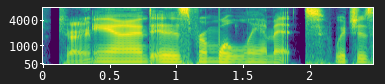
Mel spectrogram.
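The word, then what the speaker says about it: Willamette: Noir called Nicholas J okay and is from wamit which is how you pronounce that for anybody listening whoit I was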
